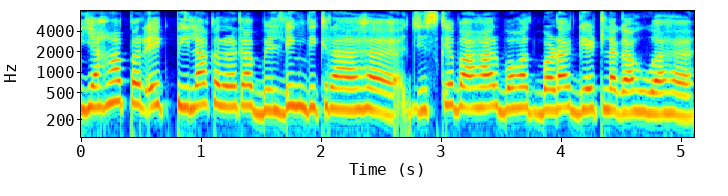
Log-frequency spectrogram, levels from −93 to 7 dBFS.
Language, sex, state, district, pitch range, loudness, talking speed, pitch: Hindi, female, Jharkhand, Garhwa, 280-315 Hz, -14 LUFS, 210 wpm, 295 Hz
